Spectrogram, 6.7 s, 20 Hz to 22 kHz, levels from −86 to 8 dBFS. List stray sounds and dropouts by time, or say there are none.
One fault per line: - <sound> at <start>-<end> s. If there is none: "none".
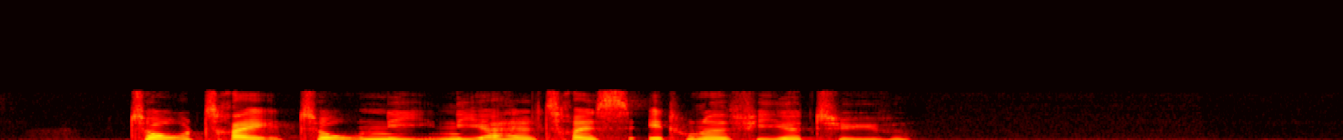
none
